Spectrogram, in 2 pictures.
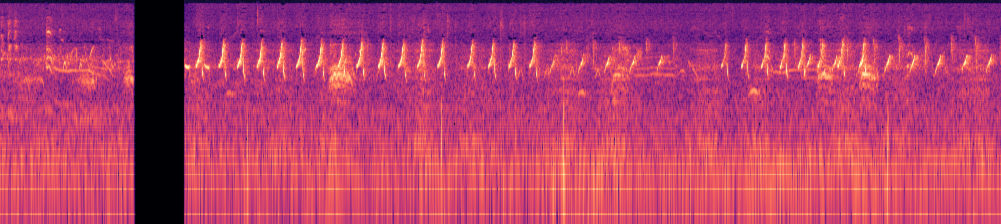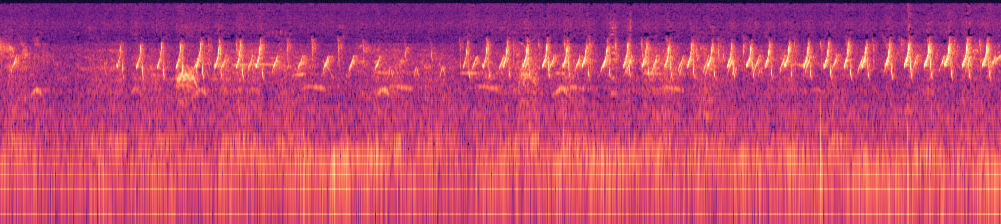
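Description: A bird calling: long runs of rapid, high repeated chirps, about five a second, broken by short pauses. The sound drops out completely for a moment about two seconds in.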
